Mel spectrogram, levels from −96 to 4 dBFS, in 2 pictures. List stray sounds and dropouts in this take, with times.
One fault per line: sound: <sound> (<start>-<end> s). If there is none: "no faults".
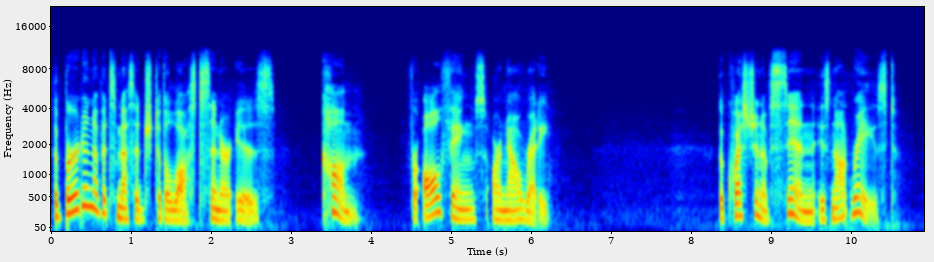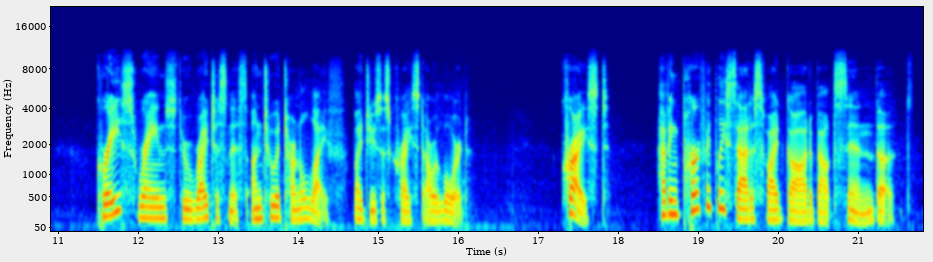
no faults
